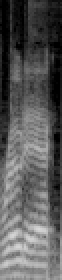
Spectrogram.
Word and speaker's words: Rodak: It's Rodak, but everyone does Rodak. So like, it's Rodak like Kodak.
